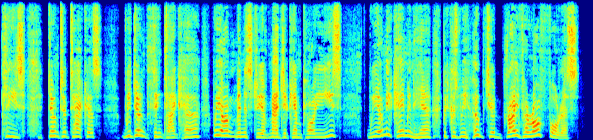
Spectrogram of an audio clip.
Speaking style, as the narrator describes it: said Hermione breathlessly

